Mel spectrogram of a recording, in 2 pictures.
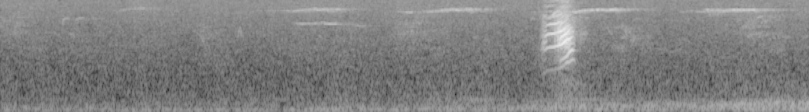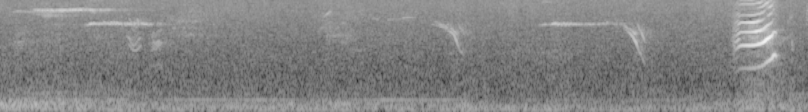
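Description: Two loud, sharp bird calls, each a quick upward sweep, one about three seconds in and one near the end. They sound over faint birdsong of thin high whistles and short down-slurred notes.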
